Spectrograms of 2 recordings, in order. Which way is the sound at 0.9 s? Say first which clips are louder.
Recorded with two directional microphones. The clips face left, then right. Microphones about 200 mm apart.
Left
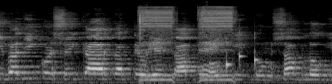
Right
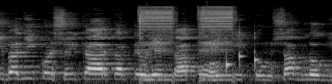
Right 1 dB; 5° left (ahead or behind).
